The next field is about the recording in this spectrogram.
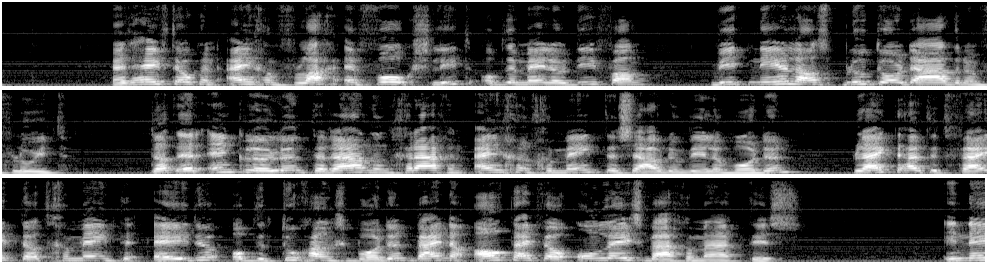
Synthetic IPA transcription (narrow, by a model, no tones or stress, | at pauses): ɦətɦejftowkənɛjχənvlɑχɛnvɔlˠkslitɔ̰b̚dəmelodivɑn | ʋiətnɪːɹlɑnzblut̚dʊːɹdaːdəɾənvlujt | d̥ɑtɛrɛŋkələlɵntəraːndənχraːχənɛjχənχəmejntəzɑwdənʋɪlənʋɔɹdən | b̥lɛjk̚tœɥtɦətfɛjt̚dɑtχəmejntəejdəʔɔp̚dətuχɑŋzbɔdənbɛjna̰ːʔɑlˠtɛjtʋɛlˠɔnlejzbaːɹχəmaːktɪs | ʔɪn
